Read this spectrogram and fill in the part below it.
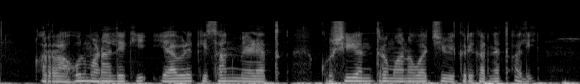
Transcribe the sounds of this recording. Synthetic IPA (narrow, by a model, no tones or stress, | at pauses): ɾaɦulm̤əɽ̃alekiːjaʋeɭekisanmeɭjat̪kɾuʂijənt̪ɾəmanəʋat͡ɕiːʋikɾiːkəɾɳjat̪aliː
